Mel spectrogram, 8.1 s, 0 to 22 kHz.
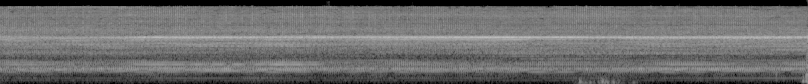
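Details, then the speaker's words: Welling 230 V AC induction pump motor from a Galanz dishwasher run on a variac at about 240 V, held in hand: steady quiet hum with constant high whine, no rattle or pitch wobble; runs normally. "gotta be careful I don't get electrocuted this is dangerous voltage so as you can see and here the motor works just perfectly"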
